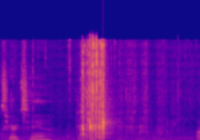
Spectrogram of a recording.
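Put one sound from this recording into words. Cards tap and rustle under a hand.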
